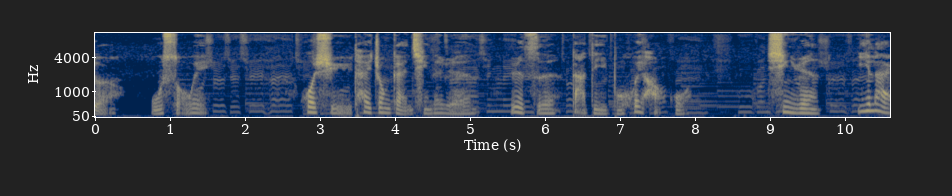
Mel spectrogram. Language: Chinese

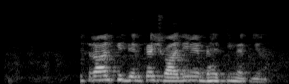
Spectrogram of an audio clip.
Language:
Urdu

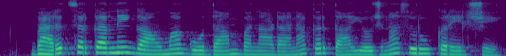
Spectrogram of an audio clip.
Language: Marathi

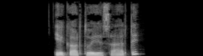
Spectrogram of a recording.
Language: Latvian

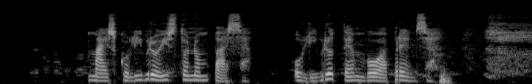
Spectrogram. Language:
Galician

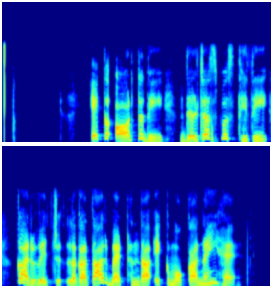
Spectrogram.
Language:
Punjabi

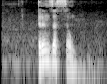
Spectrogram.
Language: Portuguese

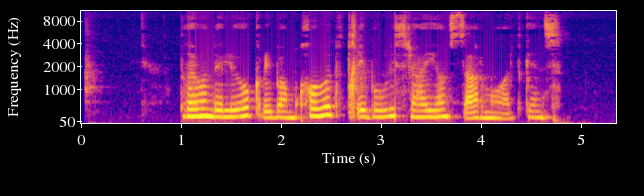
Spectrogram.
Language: Georgian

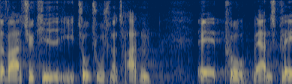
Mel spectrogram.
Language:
Danish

